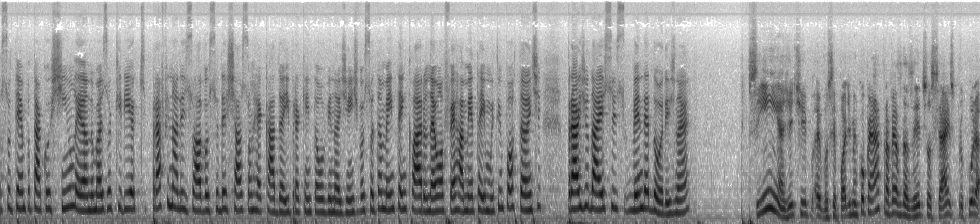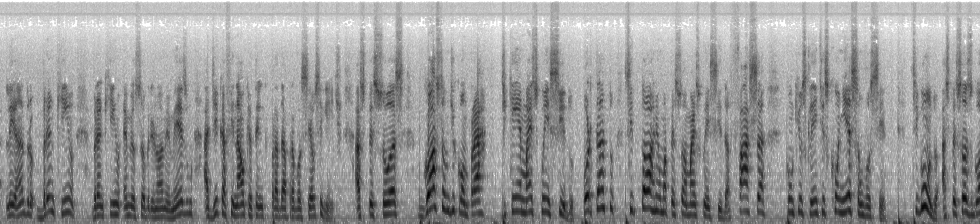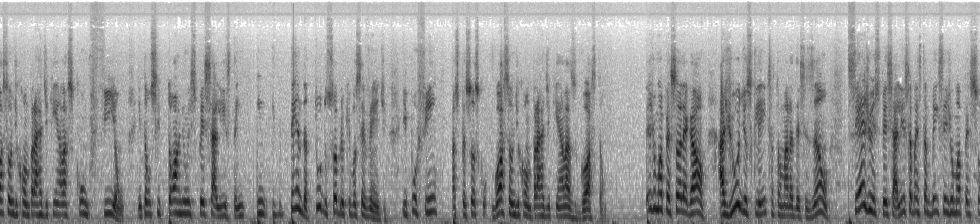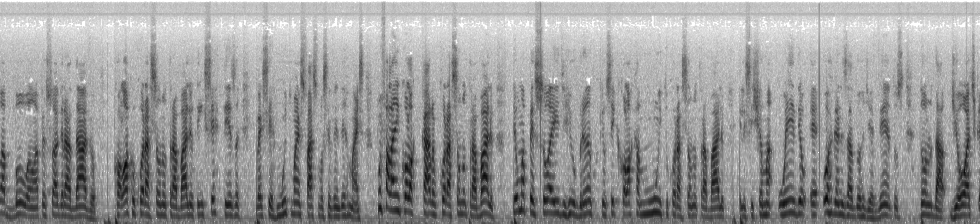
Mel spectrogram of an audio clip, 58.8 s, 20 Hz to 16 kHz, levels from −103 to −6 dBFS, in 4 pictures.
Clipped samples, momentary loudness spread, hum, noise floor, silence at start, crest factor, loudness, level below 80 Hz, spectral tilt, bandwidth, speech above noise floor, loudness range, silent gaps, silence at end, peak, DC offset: under 0.1%; 9 LU; none; -51 dBFS; 0 s; 18 dB; -21 LUFS; -42 dBFS; -5.5 dB/octave; 16 kHz; 30 dB; 4 LU; none; 0 s; -2 dBFS; under 0.1%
